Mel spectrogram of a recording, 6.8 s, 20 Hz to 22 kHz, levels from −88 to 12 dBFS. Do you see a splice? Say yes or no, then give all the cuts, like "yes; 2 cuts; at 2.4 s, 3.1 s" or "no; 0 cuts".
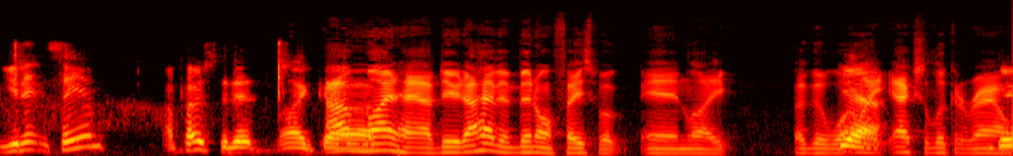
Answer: no; 0 cuts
